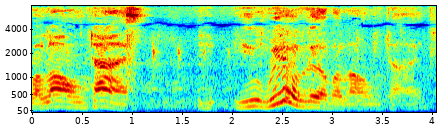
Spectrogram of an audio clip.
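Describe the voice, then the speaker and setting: Very slow speech from a man with a fairly high pitch, amid noticeable background noise and audible room echo. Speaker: religious minister. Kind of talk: question and answer session. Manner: halting.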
